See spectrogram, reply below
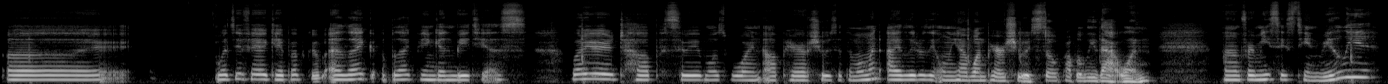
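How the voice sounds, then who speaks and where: A young woman talks casually to her livestream viewers in a soft-edged, mellow voice at a medium pitch. She answers questions in informal, youthful slang. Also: moderate pace. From Thailand.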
